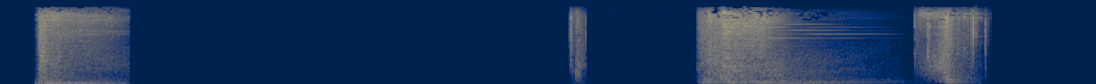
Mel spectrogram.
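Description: Short electronic game sound effects and whooshes play in bursts.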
